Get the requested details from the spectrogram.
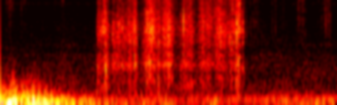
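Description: A paper packet crinkles and rustles in someone's hands.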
